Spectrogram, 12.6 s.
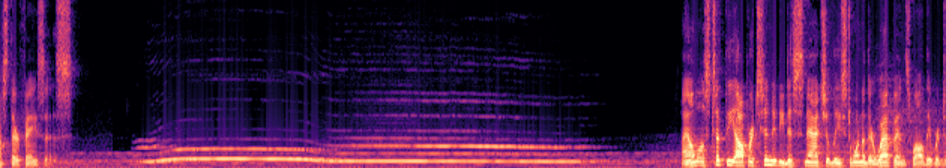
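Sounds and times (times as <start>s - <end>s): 
speech: 0.0s - 1.0s, 9.1s - 12.6s
gnarled howl: 1.7s - 8.4s.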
